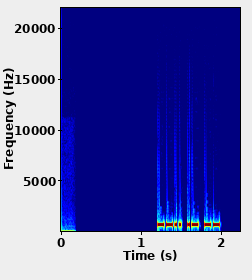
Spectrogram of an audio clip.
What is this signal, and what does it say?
Morse code, heard as a keyed tone, about 46 wpm, 700 Hz. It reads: ZAM
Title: USA Call Sign Postfixes - 3 Letters 45wpm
